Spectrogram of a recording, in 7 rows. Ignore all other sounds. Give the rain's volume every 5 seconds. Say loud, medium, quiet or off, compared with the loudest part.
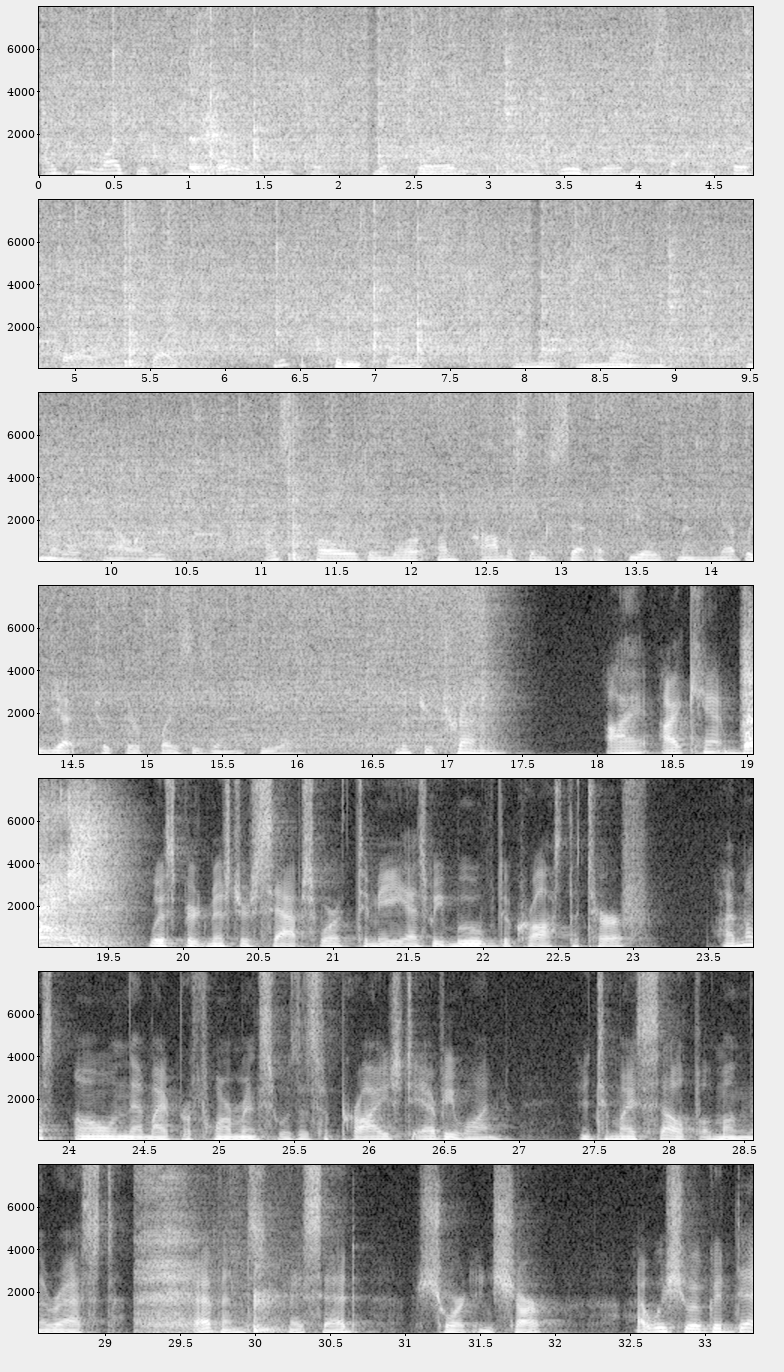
loud, loud, medium, medium, off, off, off.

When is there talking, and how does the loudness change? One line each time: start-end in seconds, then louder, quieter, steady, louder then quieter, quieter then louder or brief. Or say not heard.
0.0-33.2 steady.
